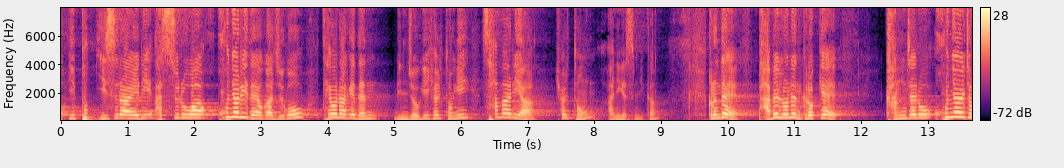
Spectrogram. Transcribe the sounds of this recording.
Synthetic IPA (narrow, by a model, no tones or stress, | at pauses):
ipuɡ̚isʰɯɾaeɾiʔas͈ɯɾowahoɲʌɾide̞ʌɡad͡ʑiɡotʰe̞ʌnɦaɡe̞dwe̞n | mind͡ʑoɡiçjʌɭtʰoŋi | sʰamaɾia̰ | çjʌɭtʰoŋ | a̰ɲiɡe̞s͈ɯmɲik͈a | kɯɾʌnde̞pabe̞ɭːonɯnkɯɾʌkʰe̞ | kaŋd͡ʑe̞ɾohoɲʌɭd͡ʑʌ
